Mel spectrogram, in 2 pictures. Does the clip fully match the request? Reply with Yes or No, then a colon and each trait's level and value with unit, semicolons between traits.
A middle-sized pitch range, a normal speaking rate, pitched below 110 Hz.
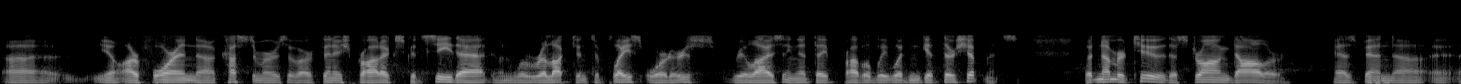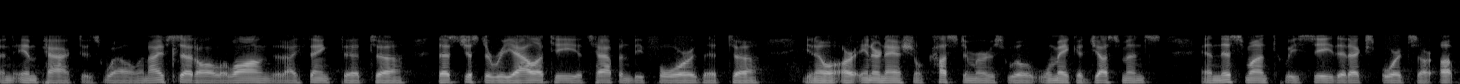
No: narrow, 1.6 semitones; average, 160 wpm; very low, 95 Hz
